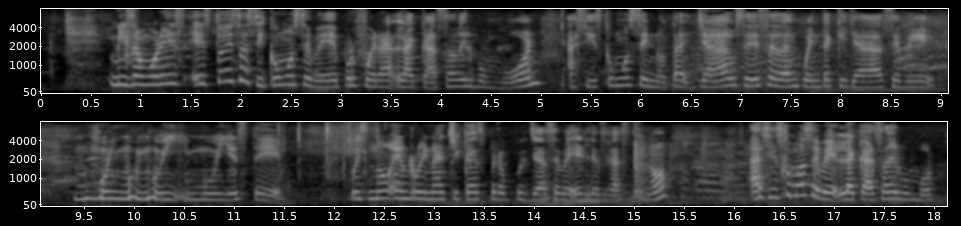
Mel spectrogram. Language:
Spanish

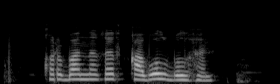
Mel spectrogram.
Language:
Bashkir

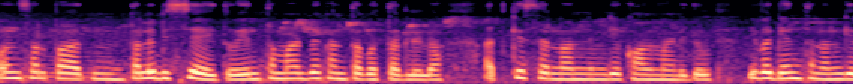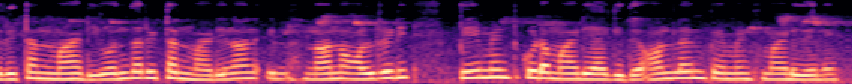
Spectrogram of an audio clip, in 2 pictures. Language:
Kannada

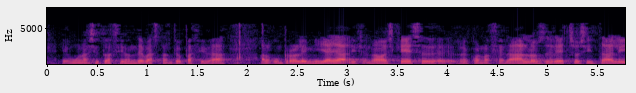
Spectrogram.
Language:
Spanish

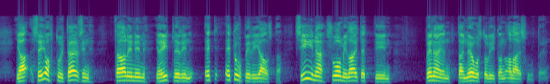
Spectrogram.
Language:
Finnish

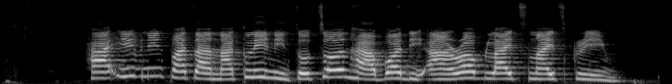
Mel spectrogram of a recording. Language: Nigerian Pidgin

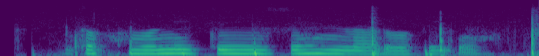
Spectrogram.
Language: Pashto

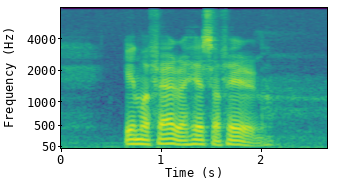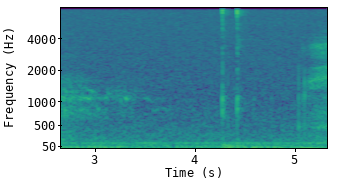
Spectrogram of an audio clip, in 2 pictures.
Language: Faroese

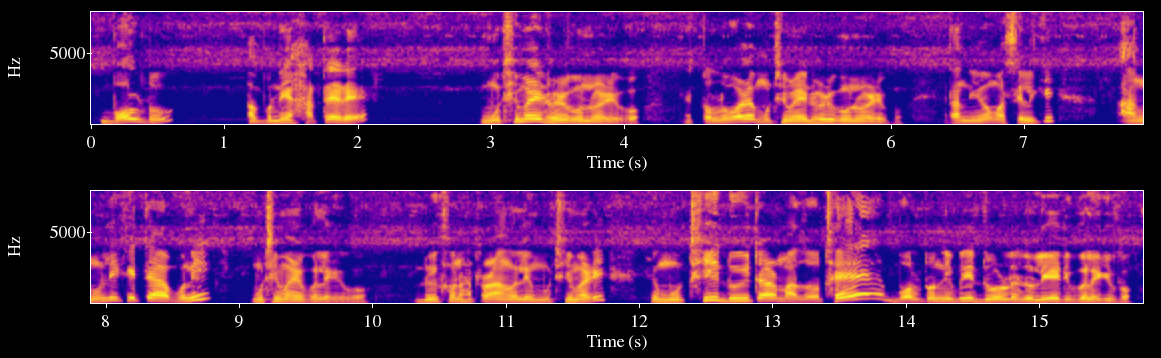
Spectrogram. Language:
Assamese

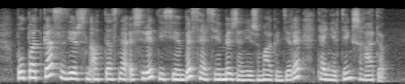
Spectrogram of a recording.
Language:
Kazakh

